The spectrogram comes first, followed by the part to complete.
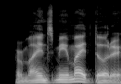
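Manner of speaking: said plainly and flat, with no emotion. Mocking an actor's unemotional line delivery: Charles Bronson impression. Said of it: "in a moment he's like".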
